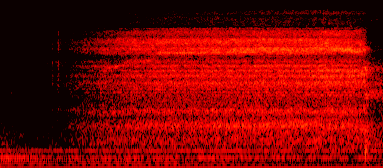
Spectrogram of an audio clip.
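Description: A man draws air through a vaping device with a soft steady hiss.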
